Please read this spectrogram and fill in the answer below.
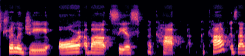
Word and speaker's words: Pacat: Pacat, is that how you say her name? Yeah. Okay, Pacat.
